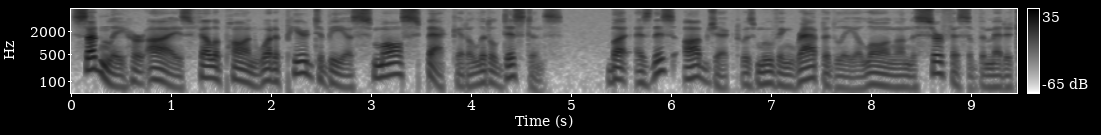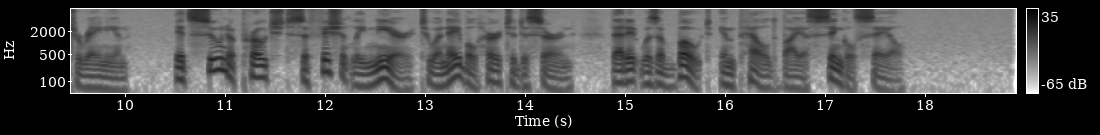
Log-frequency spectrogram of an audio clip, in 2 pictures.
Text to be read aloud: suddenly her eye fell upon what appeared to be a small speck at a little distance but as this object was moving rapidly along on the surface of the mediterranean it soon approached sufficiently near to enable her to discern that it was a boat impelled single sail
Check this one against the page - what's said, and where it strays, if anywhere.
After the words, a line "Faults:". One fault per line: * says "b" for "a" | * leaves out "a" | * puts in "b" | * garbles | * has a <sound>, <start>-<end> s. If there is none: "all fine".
suddenly her eyes fell upon what appeared to be a small speck at a little distance but as this object was moving rapidly along on the surface of the mediterranean it soon approached sufficiently near to enable her to discern that it was a boat impelled by a single sail
Faults:
* says "eyes" for "eye"
* puts in "by a"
